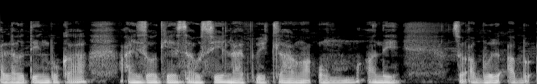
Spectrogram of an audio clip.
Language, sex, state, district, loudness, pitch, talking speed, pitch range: Mizo, male, Mizoram, Aizawl, -16 LUFS, 90 Hz, 190 wpm, 85-95 Hz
